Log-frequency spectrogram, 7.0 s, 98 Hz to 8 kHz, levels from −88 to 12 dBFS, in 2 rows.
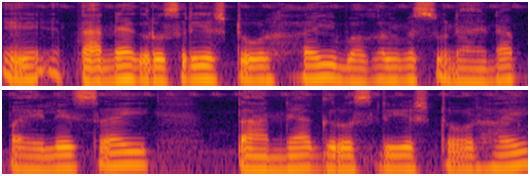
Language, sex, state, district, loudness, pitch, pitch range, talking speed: Bajjika, male, Bihar, Vaishali, -17 LUFS, 135 Hz, 130-140 Hz, 120 wpm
